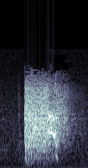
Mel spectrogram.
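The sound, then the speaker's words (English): A gunshot sound effect in a radio mystery drama: one sharp, loud crack that bursts in suddenly, then rings out in a broad, decaying wash for about a second, with no voices over it. “Go ahead, Hunter. Pull the trigger.”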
